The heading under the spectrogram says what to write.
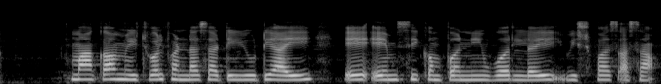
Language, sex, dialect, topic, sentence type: Marathi, female, Southern Konkan, banking, statement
